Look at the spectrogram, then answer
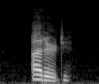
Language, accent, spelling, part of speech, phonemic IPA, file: English, US, uttered, verb, /ˈʌtɚd/, En-us-uttered.ogg
- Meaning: simple past and past participle of utter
